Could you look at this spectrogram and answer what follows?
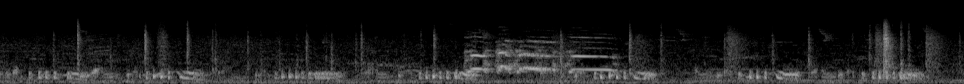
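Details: Pigeons placed together for breeding pairing coo steadily in low, bubbling rolls, while a rooster crows loudly midway and sharp clicks and knocks sound throughout.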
